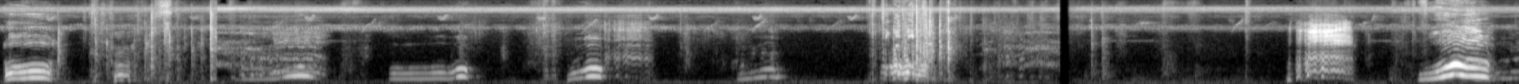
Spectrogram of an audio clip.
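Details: Goat bleating: a run of short, wavering, nasal bleats about every two seconds, several rising toward the end, mixed with clicks, knocks and brief human voices.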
